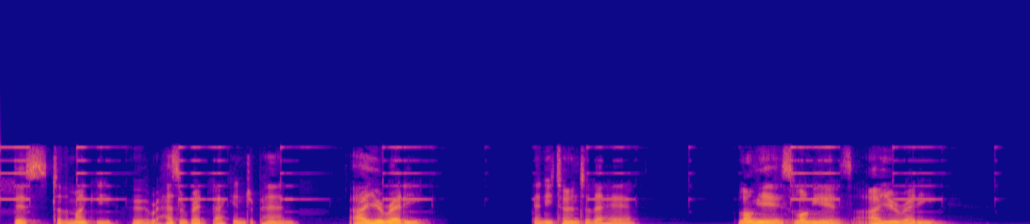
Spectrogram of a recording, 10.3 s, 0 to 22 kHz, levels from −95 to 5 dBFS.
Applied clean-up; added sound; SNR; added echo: neural mask model RNNoise.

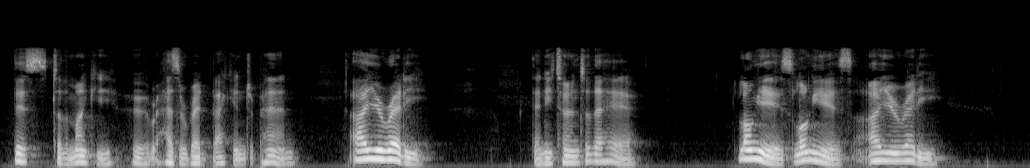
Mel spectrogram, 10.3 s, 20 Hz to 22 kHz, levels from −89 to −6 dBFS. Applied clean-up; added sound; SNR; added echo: none; none; none; none.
